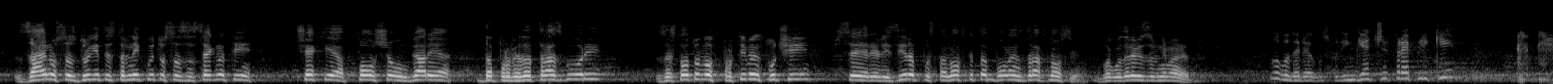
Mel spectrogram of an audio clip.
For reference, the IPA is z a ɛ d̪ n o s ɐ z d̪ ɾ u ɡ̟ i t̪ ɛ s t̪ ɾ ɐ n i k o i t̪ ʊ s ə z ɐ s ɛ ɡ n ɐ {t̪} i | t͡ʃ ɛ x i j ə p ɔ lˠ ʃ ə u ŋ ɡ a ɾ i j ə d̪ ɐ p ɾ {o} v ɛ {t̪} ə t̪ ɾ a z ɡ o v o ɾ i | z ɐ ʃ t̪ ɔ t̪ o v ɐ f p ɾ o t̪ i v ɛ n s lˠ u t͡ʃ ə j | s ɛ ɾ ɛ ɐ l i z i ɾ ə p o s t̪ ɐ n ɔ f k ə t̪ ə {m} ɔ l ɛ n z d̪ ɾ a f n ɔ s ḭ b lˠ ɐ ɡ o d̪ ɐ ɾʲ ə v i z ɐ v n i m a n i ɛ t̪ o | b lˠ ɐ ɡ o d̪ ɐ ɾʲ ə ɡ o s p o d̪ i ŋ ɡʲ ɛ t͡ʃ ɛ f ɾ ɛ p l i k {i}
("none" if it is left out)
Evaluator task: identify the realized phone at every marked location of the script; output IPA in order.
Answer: t̪, o, d̪, b, i

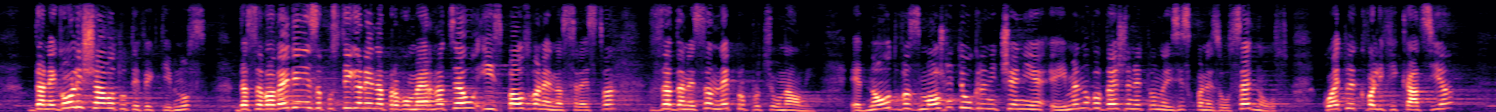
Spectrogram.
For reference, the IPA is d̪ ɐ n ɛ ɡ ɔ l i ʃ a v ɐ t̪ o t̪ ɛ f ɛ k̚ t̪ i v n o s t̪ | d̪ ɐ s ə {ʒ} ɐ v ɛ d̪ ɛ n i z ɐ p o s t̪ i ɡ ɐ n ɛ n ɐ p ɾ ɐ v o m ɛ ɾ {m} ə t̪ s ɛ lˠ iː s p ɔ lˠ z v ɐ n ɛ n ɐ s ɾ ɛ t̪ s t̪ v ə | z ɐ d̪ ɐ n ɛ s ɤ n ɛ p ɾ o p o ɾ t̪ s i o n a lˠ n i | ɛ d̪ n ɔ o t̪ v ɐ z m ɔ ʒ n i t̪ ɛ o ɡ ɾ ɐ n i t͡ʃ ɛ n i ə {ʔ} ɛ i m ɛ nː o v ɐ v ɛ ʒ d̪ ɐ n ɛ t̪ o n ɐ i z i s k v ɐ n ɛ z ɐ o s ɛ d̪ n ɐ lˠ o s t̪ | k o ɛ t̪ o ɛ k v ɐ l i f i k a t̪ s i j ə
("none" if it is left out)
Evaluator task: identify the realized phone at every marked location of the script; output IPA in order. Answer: v, n, ʔ

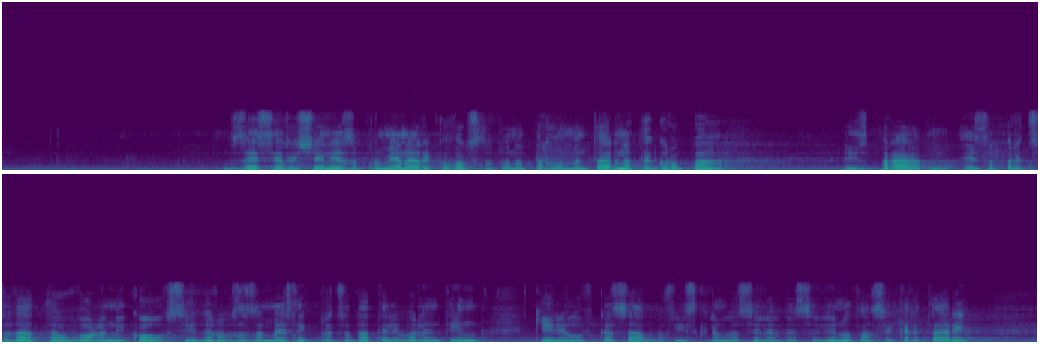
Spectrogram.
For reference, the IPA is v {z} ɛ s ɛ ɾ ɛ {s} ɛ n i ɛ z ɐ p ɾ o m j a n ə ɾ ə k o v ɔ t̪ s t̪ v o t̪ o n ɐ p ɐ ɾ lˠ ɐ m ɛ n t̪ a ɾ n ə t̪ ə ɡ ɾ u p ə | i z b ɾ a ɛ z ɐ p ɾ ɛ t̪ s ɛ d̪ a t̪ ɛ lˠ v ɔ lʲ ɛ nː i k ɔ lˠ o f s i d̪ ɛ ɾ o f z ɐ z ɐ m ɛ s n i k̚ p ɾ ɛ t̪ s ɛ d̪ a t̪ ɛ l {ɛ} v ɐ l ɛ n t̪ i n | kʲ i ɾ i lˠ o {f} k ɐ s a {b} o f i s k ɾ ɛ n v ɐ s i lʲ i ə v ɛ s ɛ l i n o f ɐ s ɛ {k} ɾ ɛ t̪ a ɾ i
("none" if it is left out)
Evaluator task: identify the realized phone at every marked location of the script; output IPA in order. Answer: z, ʃ, i, f, b, k

